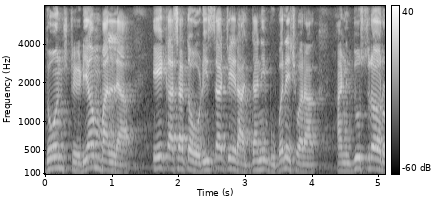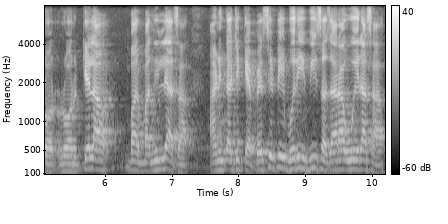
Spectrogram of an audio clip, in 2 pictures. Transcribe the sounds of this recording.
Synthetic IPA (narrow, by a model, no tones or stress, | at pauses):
d̪onsʈeɽijəmbãnd̪lja | ekasat̪əoɽisat͡ɕeɾad͡zd̪ʱañiːbʱubəneɕʋəɾak | añid̪usɾəɾɔɾkelabãd̪ilːaasa | a̰ɽ̃it̪jat͡ɕekɛpæsiʈibəɾiʋiːsɦəd͡zaɾaʋojɾasa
